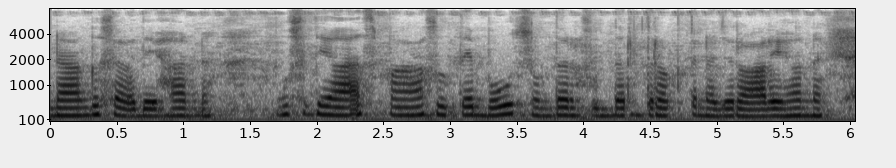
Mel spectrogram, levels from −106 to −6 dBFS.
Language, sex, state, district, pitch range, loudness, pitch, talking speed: Punjabi, male, Punjab, Fazilka, 195-215 Hz, -15 LUFS, 200 Hz, 160 wpm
